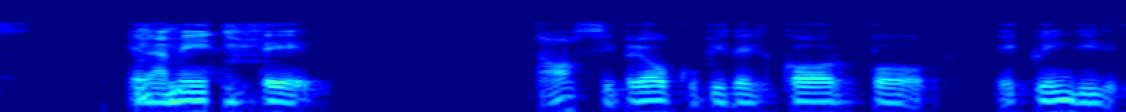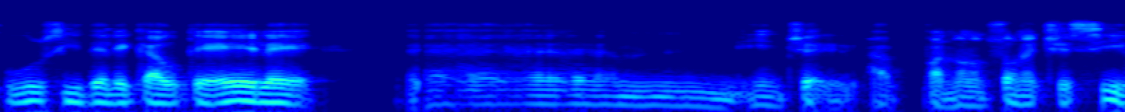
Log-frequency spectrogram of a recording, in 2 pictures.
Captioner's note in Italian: schiarire la voce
